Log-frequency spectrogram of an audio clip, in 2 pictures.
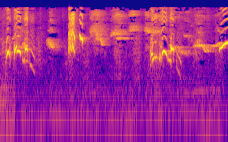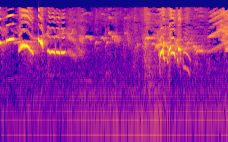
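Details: Oriental magpie-robin in full isian ngerol gacor song, with bursts of sharp, varied whistles and scratchy chips, then a long run of clean, bouncing whistled notes, a pause, and another rapid burst near the end.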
